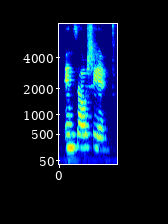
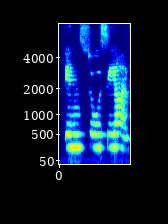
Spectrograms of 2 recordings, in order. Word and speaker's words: insouciant: had the correct spelling if you followed the french pronunciation in susiant in susiant n i-n-s-o-u-c-i-a-n-t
